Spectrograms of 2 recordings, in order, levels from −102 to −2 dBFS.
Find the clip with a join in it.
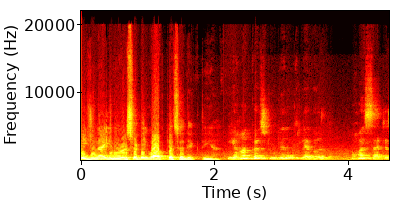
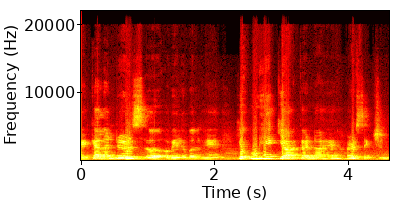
first; 1 cut; at 2.0 s

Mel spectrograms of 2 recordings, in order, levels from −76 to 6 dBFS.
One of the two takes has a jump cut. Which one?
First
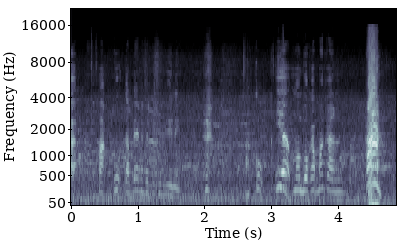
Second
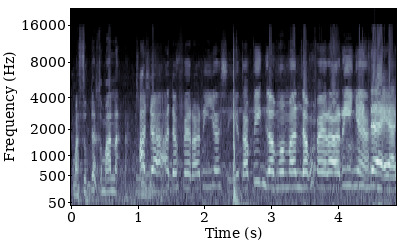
second; 1 cut; at 0.9 s

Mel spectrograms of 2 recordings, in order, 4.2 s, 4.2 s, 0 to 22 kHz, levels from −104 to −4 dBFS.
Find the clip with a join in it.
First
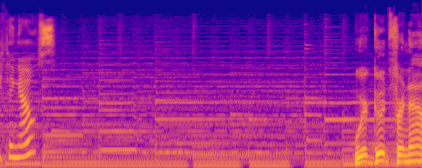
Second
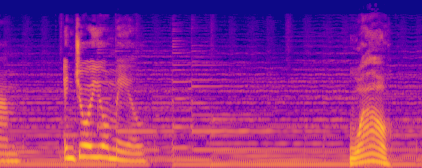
second; 2 cuts; at 2.0 s, 3.5 s

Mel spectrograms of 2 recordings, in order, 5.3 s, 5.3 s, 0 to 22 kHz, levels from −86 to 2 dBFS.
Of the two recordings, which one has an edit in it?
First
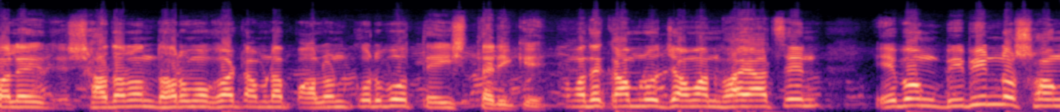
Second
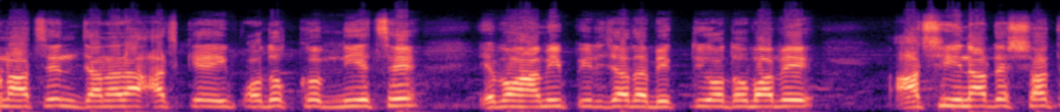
first; 1 cut; at 2.9 s

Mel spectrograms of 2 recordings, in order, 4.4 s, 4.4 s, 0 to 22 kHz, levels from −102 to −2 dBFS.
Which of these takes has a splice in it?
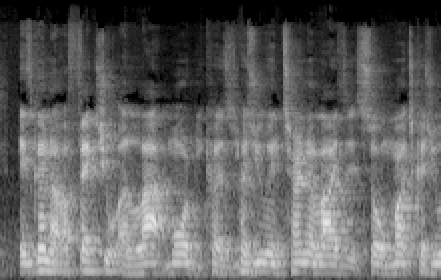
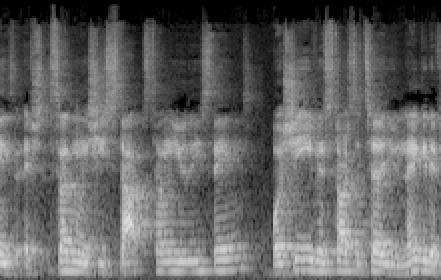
first; 1 cut; at 2.3 s

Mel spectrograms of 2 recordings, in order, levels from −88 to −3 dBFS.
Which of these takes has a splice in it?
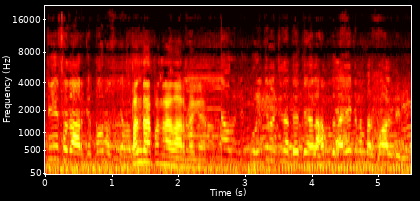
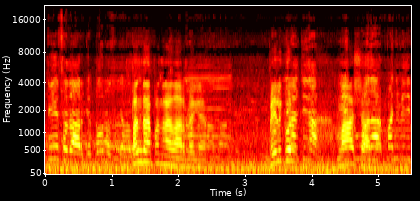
first; 1 cut; at 2.6 s

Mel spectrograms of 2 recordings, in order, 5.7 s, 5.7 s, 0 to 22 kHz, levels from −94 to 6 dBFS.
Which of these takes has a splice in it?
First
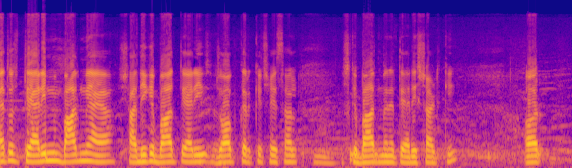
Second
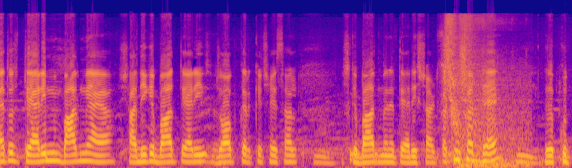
second; 1 cut; at 4.4 s

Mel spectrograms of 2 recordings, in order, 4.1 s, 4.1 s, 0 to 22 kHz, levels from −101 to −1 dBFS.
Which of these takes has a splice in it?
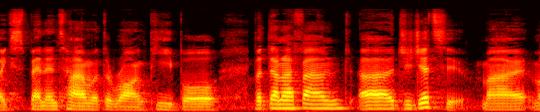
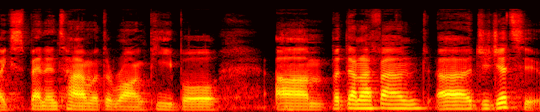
first; 1 cut; at 1.9 s

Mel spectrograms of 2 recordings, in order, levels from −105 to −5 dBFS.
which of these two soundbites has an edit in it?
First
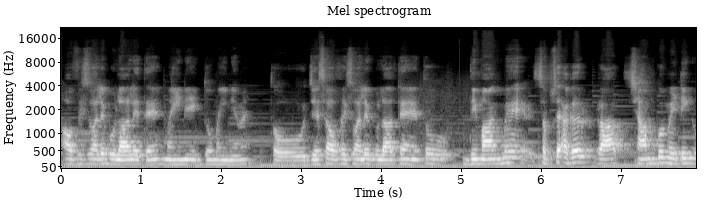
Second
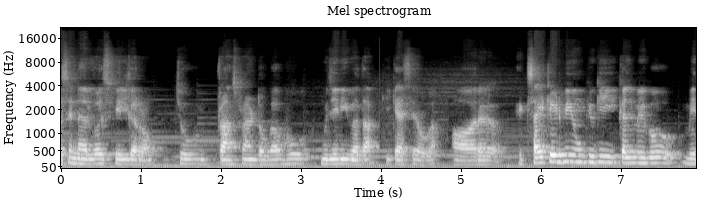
second; 1 cut; at 1.3 s

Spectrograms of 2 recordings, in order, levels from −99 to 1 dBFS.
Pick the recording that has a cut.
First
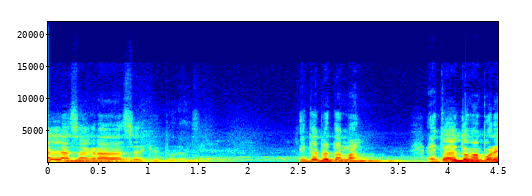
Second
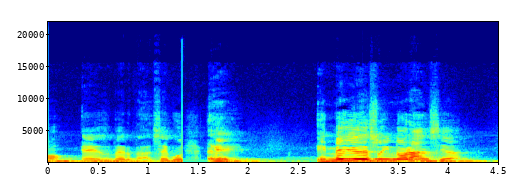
second; 1 cut; at 1.3 s

